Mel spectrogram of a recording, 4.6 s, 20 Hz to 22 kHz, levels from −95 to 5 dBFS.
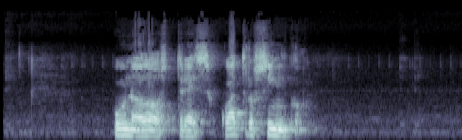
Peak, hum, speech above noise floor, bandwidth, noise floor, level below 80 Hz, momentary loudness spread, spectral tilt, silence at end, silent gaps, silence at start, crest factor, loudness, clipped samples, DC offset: -2 dBFS; none; 42 dB; 12.5 kHz; -56 dBFS; -60 dBFS; 9 LU; -5 dB/octave; 1.55 s; none; 1.15 s; 16 dB; -14 LUFS; under 0.1%; under 0.1%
